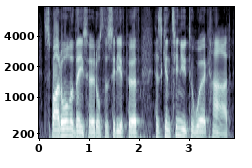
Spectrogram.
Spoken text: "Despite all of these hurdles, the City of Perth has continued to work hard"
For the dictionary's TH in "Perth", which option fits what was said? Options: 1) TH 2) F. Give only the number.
1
